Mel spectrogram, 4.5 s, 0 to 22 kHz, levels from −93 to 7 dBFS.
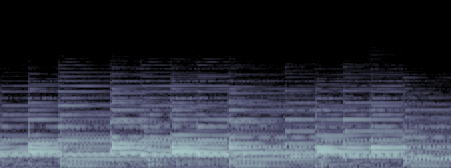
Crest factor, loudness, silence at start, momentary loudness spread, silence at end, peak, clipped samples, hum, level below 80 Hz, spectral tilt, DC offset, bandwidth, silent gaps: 14 dB; -25 LUFS; 0 s; 6 LU; 0 s; -12 dBFS; under 0.1%; none; -44 dBFS; -11 dB/octave; 0.2%; 4.3 kHz; none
